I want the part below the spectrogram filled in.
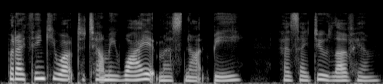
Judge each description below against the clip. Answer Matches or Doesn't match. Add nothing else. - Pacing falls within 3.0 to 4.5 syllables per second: Doesn't match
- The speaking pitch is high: Matches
